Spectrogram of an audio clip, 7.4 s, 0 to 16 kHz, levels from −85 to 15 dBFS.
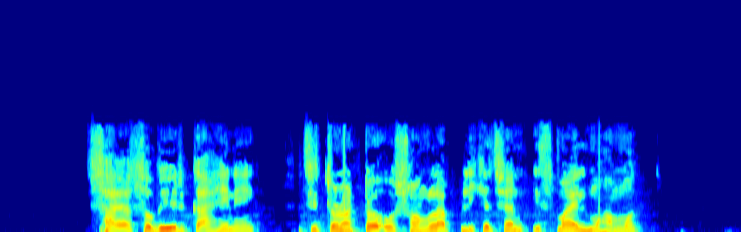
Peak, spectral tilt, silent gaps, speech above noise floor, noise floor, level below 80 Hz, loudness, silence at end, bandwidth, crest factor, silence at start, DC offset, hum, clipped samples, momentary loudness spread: -2 dBFS; -5.5 dB/octave; none; 68 dB; -85 dBFS; -58 dBFS; -17 LUFS; 1.05 s; 7.8 kHz; 16 dB; 0.9 s; under 0.1%; none; under 0.1%; 12 LU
